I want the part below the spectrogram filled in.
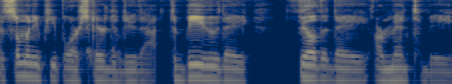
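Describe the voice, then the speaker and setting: Heard in a very clean recording with a silent background, a man with a normal speaking voice talks at medium pitch with fairly even intonation. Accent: American. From Utah. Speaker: podcast host.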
